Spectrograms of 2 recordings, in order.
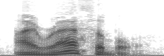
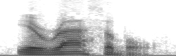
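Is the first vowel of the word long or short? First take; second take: long; short. First: The first vowel is a long 'eye' sound. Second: The first vowel is a short 'i' sound.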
